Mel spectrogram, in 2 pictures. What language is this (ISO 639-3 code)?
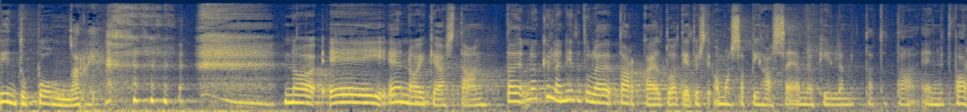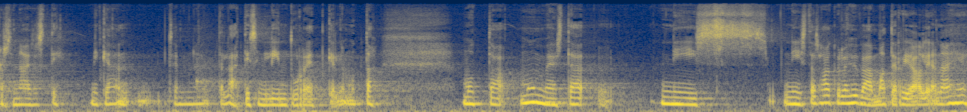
fin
